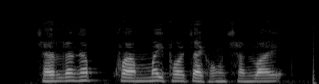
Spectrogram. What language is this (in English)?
Thai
